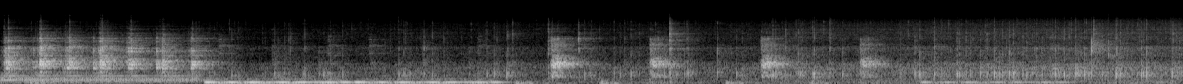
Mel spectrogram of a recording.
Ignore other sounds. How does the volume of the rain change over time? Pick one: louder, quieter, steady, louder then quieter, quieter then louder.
louder.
